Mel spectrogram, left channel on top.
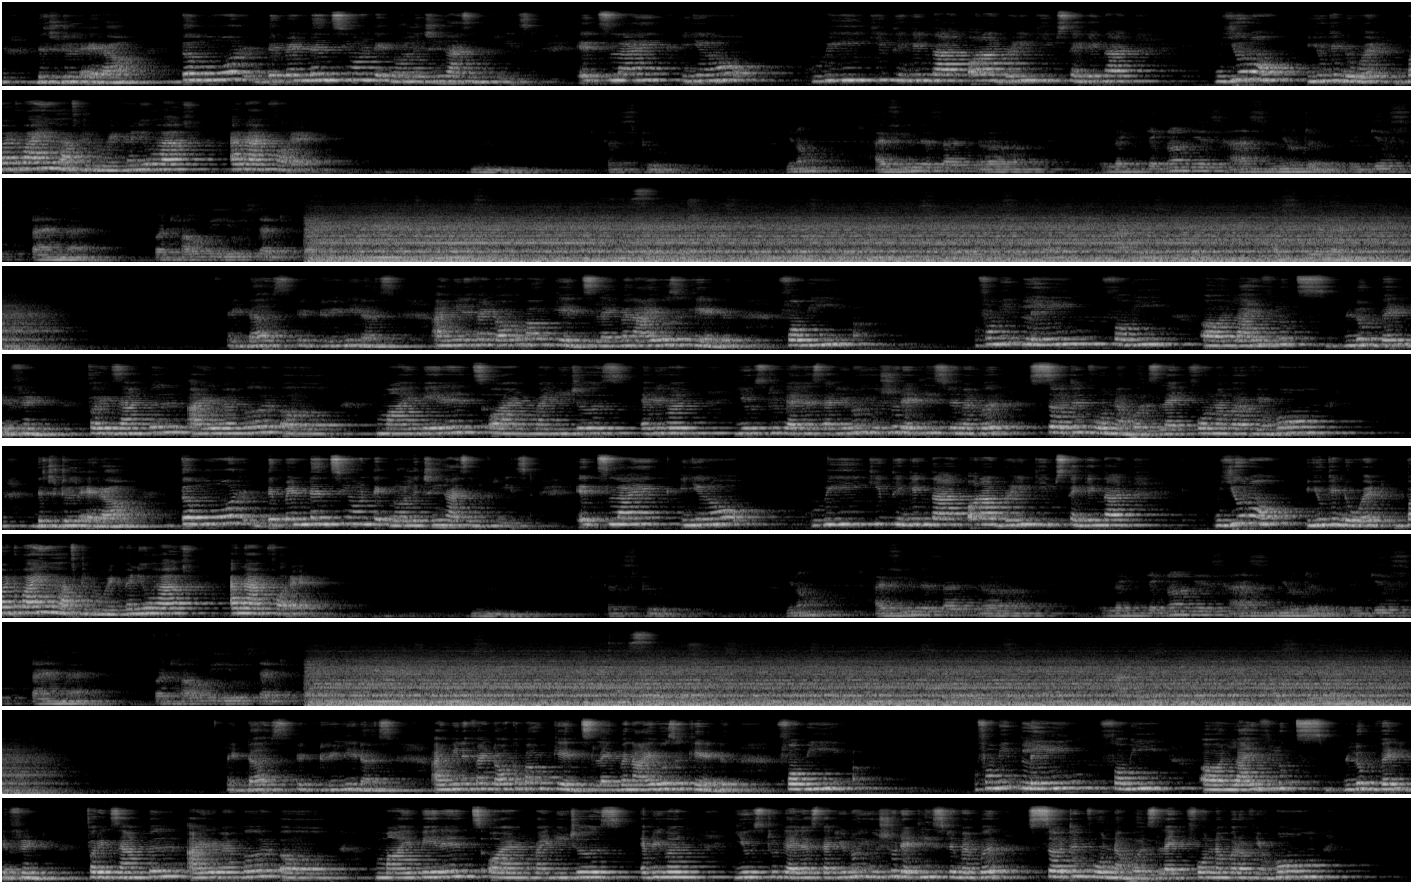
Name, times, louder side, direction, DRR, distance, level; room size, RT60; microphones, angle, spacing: voice 1, 0.0-7.5 8.1-11.5 12.1-16.1 16.4-17.3 34.2-34.6 44.5-50.9 52.0-69.7, right 2 dB, 65° right, 0.3 m, -27 dB
voice 2, 18.8-19.7 20.1-20.9 21.9-24.7 25.0-29.3 29.7-33.4 34.4-39.0 39.3-40.5 40.8-42.1 59.2-59.4, left 1 dB, 5° left, 0.4 m, -38 dB
sound 1, 31.2-42.8, equal, 30° left, 1.1 m, -29 dB
3.1 x 2.2 x 3.1 m
head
